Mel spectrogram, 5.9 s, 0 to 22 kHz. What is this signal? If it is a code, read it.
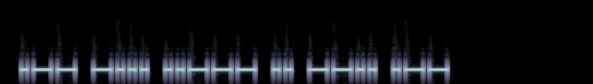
Morse code, heard as a keyed tone, about 21 wpm, 700 Hz. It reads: WB2IZW
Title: USA Callsign DE Callsign 20wpm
